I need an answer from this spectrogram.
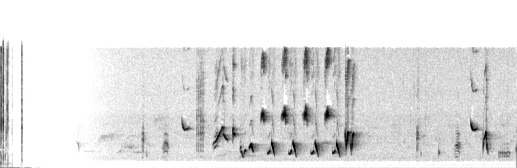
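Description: A short loud burst of noise at the very start, then birdsong: a small songbird chirping in quick, rising notes that come in a busy run about two to four seconds in and again briefly near the end.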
